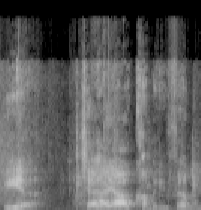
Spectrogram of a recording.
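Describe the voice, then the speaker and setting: A woman's voice: mid-range voice, normal speed, gravelly, reverberant. A young woman from Chicago in her twenties, hosting a live stream in loose, slangy casual chat that keeps turning to the chat. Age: 20s. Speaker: livestream host.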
